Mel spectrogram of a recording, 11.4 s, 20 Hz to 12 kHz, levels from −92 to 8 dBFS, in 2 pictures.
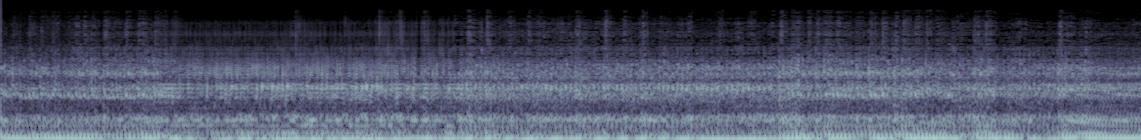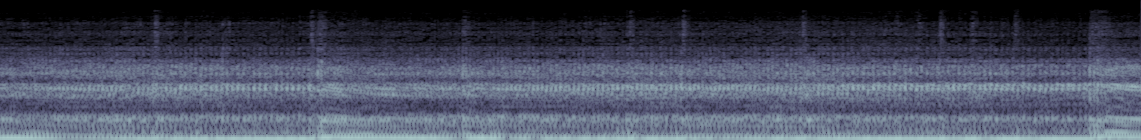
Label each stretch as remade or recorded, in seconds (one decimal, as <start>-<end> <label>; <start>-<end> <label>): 0.0-0.8 recorded; 0.8-2.3 remade; 2.3-11.4 recorded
